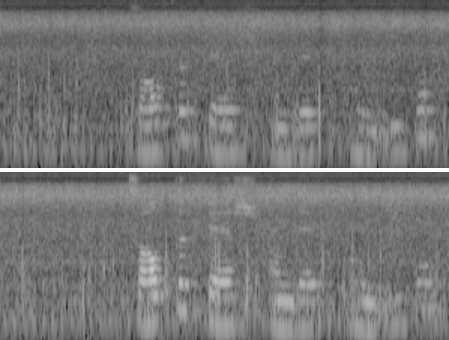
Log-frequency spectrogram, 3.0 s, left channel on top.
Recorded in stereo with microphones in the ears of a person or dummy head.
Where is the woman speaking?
75° right (ahead or behind), 0.8 m; by 2.9 s 5° right (ahead or behind), 1.0 m.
